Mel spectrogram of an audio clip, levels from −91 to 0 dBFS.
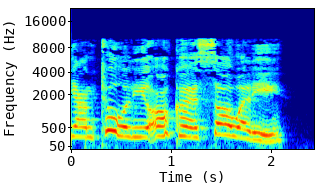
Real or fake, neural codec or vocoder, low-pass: real; none; 9.9 kHz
